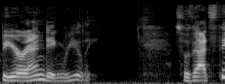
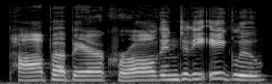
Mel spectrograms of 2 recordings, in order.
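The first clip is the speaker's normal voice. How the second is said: ordinary delivery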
